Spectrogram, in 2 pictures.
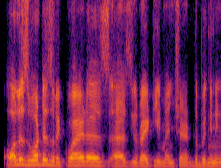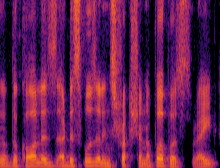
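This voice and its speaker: A man's voice: on the high side, fairly even intonation, quick pace, warm tone, no room sound. A man who is a guest on a business webinar over a video call, explaining a banking process and often adding "right?". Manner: explanatory, many "right?" tags and fillers.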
